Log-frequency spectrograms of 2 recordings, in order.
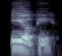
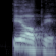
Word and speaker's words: eop: going to mispronounce but is it EOP op or IOP EOP EOP that's right okay thank you uh they're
